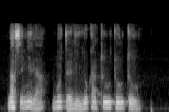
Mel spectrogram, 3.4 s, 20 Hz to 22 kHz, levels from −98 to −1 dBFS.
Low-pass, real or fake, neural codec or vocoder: 9.9 kHz; fake; codec, 24 kHz, 3 kbps, HILCodec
